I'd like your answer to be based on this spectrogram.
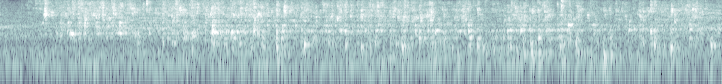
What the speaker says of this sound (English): Just put a little water down in there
